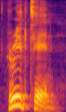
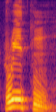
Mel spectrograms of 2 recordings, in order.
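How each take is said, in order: First: WRITTEN with full "ten"; English-style vowel ending on WRITTEN; English pronunciation. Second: Sung, WRITTEN as "rit-n"; sung, Jamaican syllabic N in WRITTEN; Jamaican humming. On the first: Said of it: "we don't say happen". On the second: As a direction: hum the end of WRITTEN. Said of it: "That is harming". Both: Shown as a demonstration.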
